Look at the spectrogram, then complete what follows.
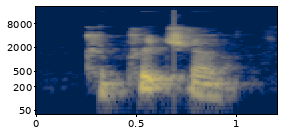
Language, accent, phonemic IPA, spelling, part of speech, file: English, Southern England, /kəˈpɹiːt͡ʃoʊ/, capriccio, noun, LL-Q1860 (eng)-capriccio.wav
- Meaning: 1. A sudden and unexpected or fantastic motion; a caper; a gambol; a prank, a trick 2. A fantastical thing or work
